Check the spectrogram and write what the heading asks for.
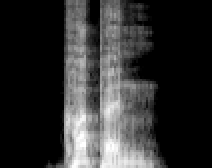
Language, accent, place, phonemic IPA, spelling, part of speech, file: German, Germany, Berlin, /ˈkɔpn̩/, koppen, verb, De-koppen.ogg
- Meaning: 1. to crib 2. to belch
